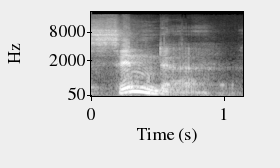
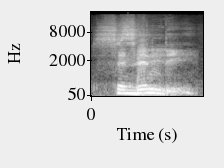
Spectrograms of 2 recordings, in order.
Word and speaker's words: Cinda: Eric's like, I got a date with Cinda. – Yeah. – And Alan's like, why don't you just say her name? Cindy. Because her name is Cinda.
